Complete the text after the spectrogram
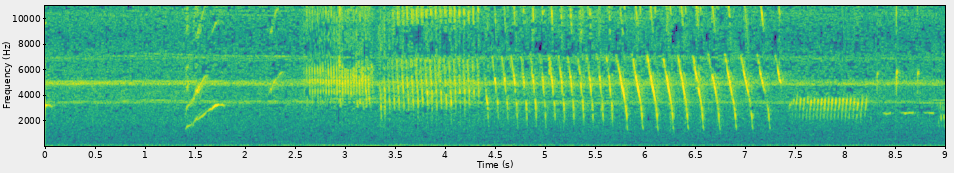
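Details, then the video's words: Canary song, loud and clear over a steady background hiss: a few rising whistled notes, a buzzy trill, then a fast rolling series of repeated notes ending in a brief buzz. "Ultimate Canary Singing Compilation – Loud, Clear & Relaxing Sounds"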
